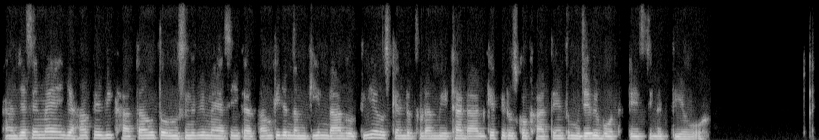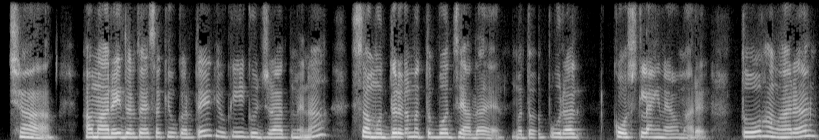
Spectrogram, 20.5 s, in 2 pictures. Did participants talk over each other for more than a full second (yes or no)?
no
